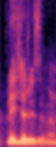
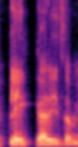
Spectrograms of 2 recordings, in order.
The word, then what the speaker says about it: plagiarism: এটা pronunciation actually British হোক অথবা আমেরিকান হোক, এটা হচ্ছে প্লেজারিজম, ঠিক আছে? অনেকে প্লেগারিজম ইউজ করে, এটা রং, ঠিক আছে? Don't do that.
